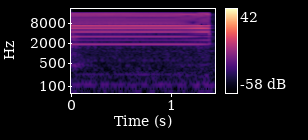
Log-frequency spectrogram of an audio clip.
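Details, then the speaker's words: Maxwell supercapacitor D-cell power pack feeding an inverter, input around 10.1 V: one steady high-pitched beep lasting about a second and a half, then quiet; the inverter's low input voltage alarm, with shutdown near 9.9 V. "you should hear the inverter beeping due to the low voltage and I'm gonna keep it going until it shuts up there you go that's the warning you got ten point one volts"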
